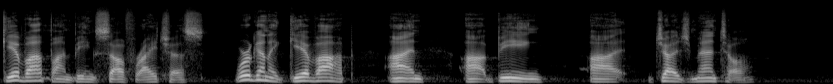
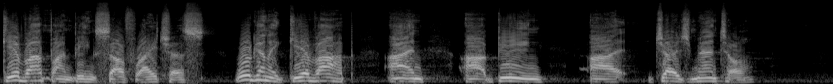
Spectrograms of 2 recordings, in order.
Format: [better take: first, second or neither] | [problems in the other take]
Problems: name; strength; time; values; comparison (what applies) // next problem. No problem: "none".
first | distortion; heavy; 6 dB below the speech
